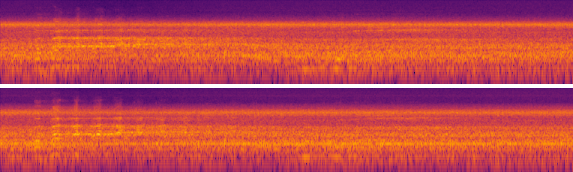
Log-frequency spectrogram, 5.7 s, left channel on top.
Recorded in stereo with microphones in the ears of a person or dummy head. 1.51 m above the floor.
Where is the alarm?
No alarm in this recording.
